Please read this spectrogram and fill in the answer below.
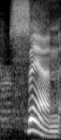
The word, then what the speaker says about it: Sin: You will see the word sin, S-I-N, and actually we will pronounce that this morning, sin, because that's the appropriate Hebrew pronunciation of the word.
